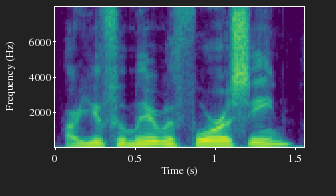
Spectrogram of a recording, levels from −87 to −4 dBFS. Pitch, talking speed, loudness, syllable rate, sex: 155 Hz, 190 wpm, -15 LUFS, 7.1 syllables/s, male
